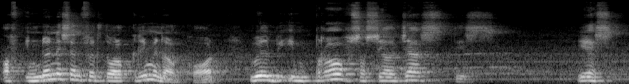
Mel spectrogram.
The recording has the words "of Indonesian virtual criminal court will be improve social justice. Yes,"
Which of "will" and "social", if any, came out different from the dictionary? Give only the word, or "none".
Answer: social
